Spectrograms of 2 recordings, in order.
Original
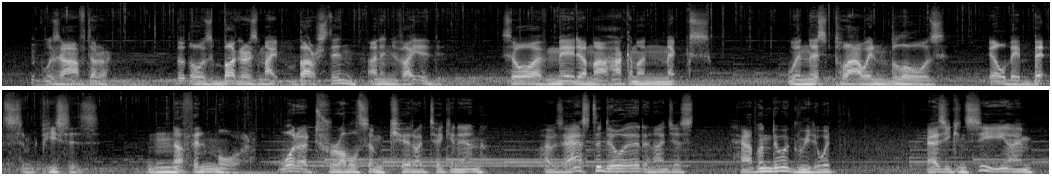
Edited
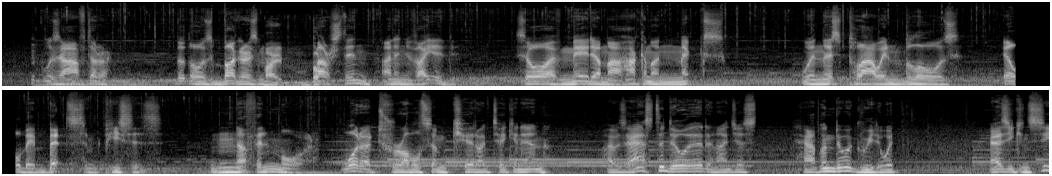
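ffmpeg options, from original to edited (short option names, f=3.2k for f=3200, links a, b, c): -filter_complex "[0:a]asplit=4[a][b][c][d];[a]atrim=end=2.624[e];[b]atrim=start=2.62:end=3.02,asetpts=PTS-STARTPTS,asetrate=32634,aresample=44100[f];[c]atrim=start=3.016:end=9.99,asetpts=PTS-STARTPTS,afade=t=out:st=6.97:d=0.004:c=hsin,apad=pad_dur=0.49[g];[d]atrim=start=9.99,asetpts=PTS-STARTPTS,afade=t=in:d=0.004:c=hsin[h];[e][f]acrossfade=d=0.004:c1=hsin:c2=hsin[i];[g][h]concat=n=2:v=0:a=1[j];[i][j]acrossfade=d=0.004:c1=hsin:c2=hsin"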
